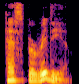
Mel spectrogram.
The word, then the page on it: hesperidium: British English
